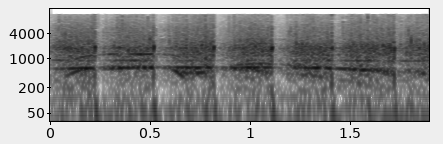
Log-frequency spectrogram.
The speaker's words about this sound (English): can we make an obnoxiously loud round of applause welcoming our church family at their homes? So would you just join me?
